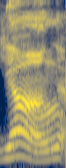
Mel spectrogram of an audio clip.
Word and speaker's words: Jung: so when we fast forward to say Carl Young um this is or Jung you know however you would like to pronounce that Carl Jung uh basically had a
